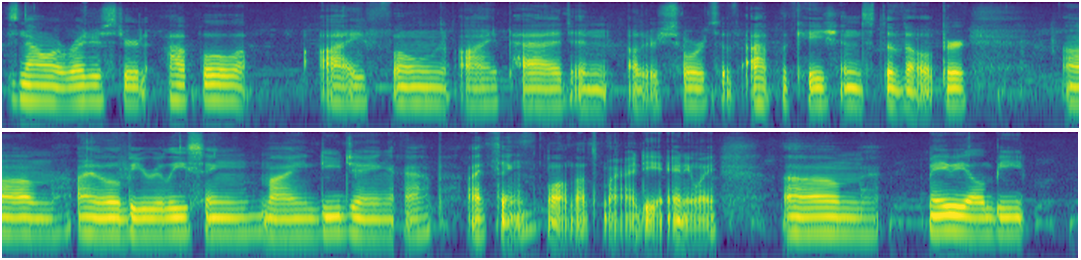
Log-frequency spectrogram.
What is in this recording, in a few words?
announcement; of upcoming iphone app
